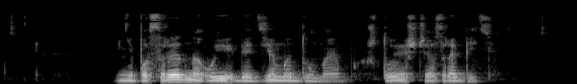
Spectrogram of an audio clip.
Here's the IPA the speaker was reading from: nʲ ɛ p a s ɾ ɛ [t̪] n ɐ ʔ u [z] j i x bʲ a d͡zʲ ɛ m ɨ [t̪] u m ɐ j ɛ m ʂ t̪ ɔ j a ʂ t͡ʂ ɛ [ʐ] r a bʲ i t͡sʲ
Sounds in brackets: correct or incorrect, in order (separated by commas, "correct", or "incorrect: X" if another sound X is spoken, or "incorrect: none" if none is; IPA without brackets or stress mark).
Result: incorrect: d̪, incorrect: none, incorrect: d̪, incorrect: z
